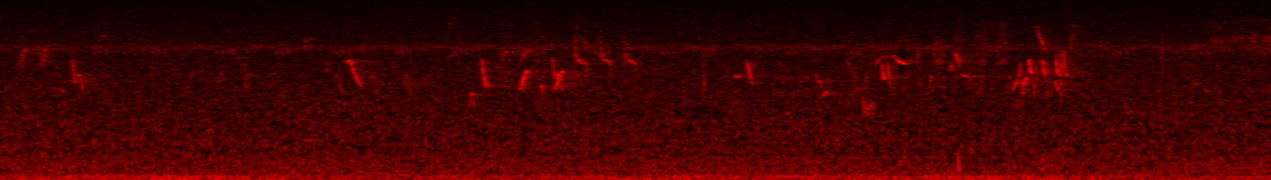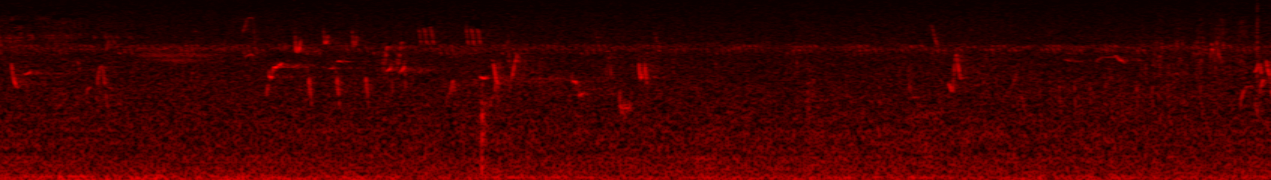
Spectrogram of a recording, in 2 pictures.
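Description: Outdoor ambience: birds give scattered short chirps over a steady high insect trill, with a low background rumble underneath.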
